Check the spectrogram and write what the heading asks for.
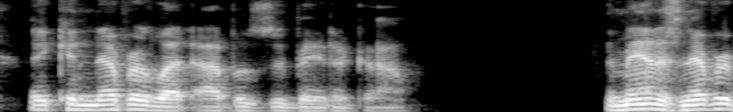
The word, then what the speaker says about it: Zubaydah: Is it Zubaydah? Is that how you pronounce?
